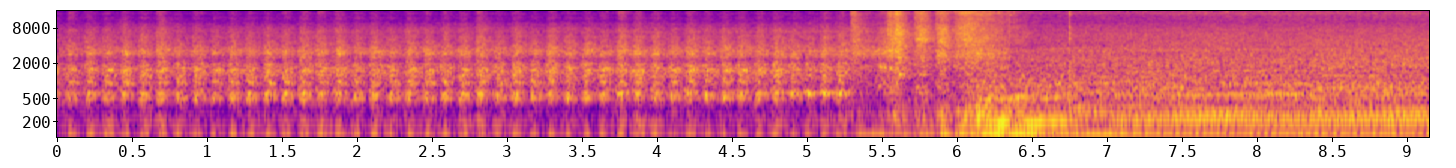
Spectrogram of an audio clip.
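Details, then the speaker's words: 1987 Pontiac Fiero, first start after repairing its stretched throttle cable: even cranking pulses for about five seconds, then it catches and settles into a smooth, steady run, and the engine sounds healthy. "All right, I think we can go ahead and fire it up. I think she might be good to go. At least the battery's not dead."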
